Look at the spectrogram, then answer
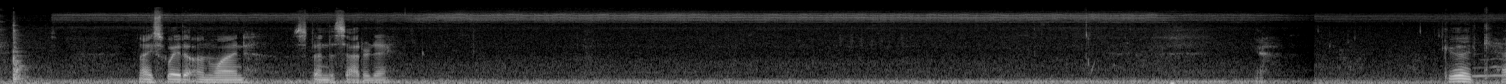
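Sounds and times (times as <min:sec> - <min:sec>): high even hiss: 0:00.5 - 0:13.2.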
